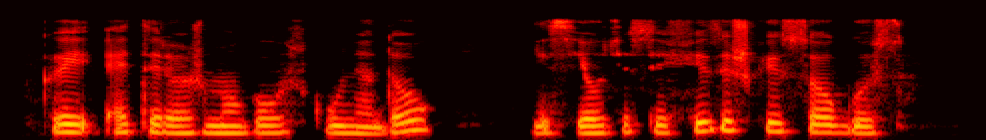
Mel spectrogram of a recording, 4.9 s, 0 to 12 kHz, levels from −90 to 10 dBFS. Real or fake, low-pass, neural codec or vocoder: real; 7.2 kHz; none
